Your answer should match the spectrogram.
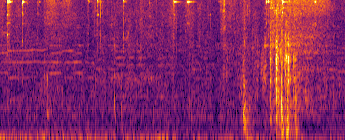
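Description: Pickup truck's rear cab door unlatched and pulled open, two loud clunks about three seconds in, over a steady low rumble with faint music.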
